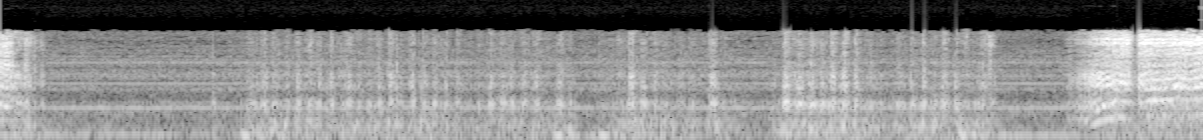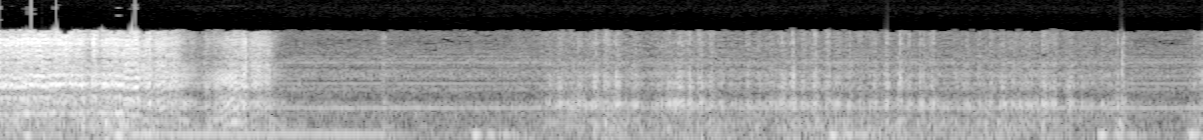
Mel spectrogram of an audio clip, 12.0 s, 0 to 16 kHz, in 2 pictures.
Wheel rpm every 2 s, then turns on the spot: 10, 20, 30, 60, 10, 20.
0-4 8-10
